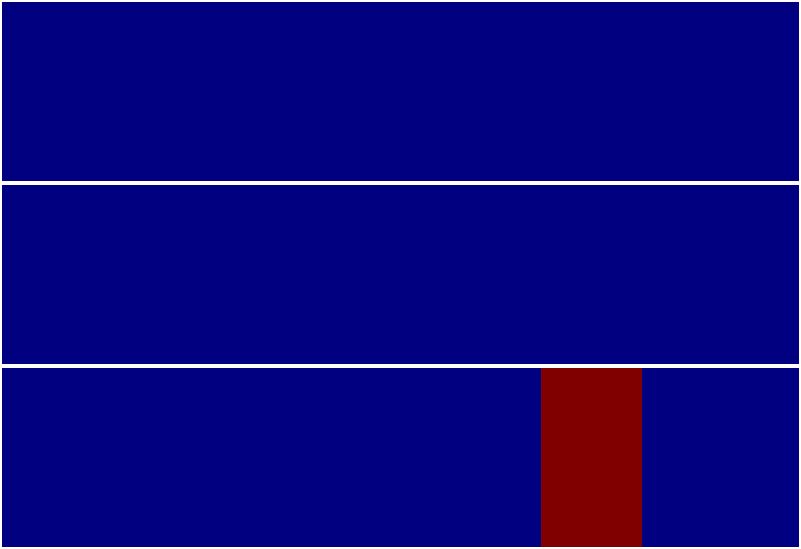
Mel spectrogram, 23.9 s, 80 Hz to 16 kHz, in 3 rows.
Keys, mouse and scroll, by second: 12.8 click, 20.5 click, 21.1 middle click, 22.1 shift+a.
